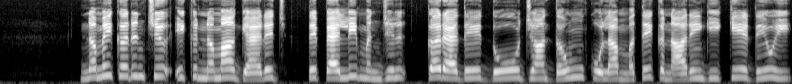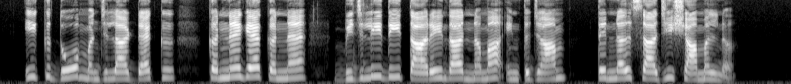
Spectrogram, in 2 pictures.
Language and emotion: Dogri, neutral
